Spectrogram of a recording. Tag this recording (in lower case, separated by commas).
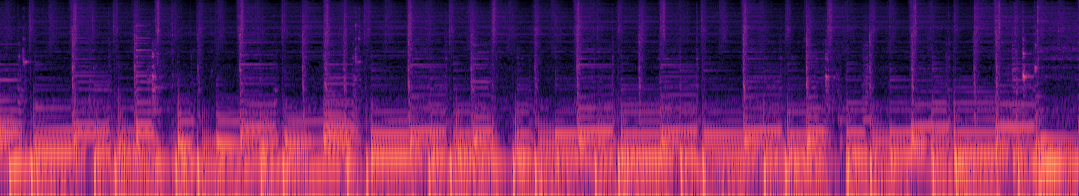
music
